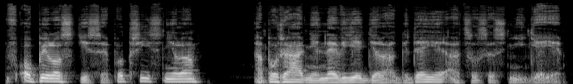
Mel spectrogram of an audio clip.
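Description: A man narrating a historical novel in an expressive storytelling way. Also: lowish voice, slightly rough. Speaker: audiobook narrator.

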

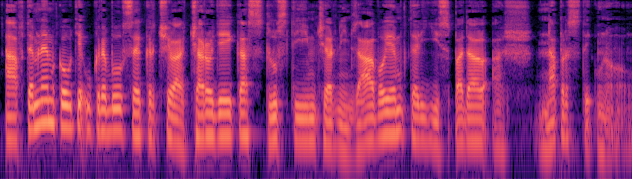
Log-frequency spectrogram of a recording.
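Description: A man narrating a fantasy novel as an audiobook in a steady, measured storytelling manner. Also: lowish voice. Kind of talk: scripted narration.

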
